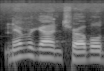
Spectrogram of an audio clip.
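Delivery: usual speaking voice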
